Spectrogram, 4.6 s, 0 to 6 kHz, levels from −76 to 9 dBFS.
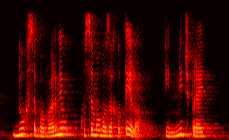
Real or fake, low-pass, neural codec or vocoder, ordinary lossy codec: real; 5.4 kHz; none; MP3, 48 kbps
